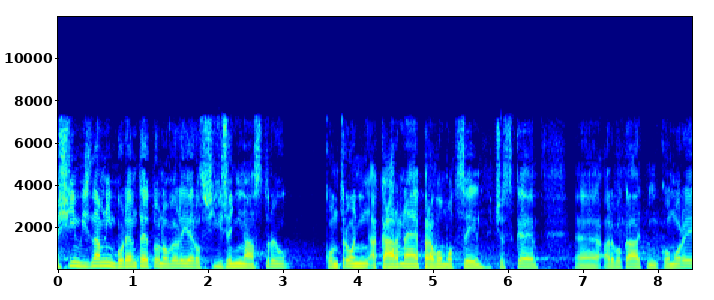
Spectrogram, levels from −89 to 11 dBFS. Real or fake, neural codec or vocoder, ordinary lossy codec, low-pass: fake; codec, 16 kHz, 16 kbps, FunCodec, trained on Chinese and English, 50 frames a second; AAC, 48 kbps; 7.2 kHz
